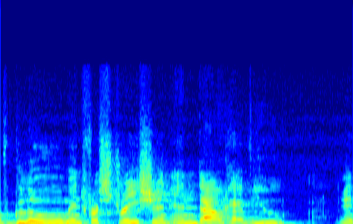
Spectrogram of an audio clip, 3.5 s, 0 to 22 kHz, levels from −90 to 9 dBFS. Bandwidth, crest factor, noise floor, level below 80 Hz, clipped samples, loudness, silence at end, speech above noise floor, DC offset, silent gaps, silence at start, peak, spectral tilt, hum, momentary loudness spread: 15 kHz; 22 dB; -51 dBFS; -74 dBFS; under 0.1%; -30 LUFS; 0 s; 21 dB; under 0.1%; none; 0 s; -10 dBFS; -4.5 dB/octave; none; 9 LU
